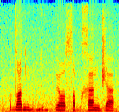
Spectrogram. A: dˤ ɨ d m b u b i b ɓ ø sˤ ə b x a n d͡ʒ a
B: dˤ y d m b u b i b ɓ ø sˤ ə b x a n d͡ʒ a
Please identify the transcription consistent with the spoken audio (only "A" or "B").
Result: B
